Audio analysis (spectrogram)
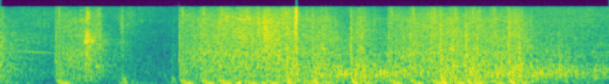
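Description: Rapid automatic gunfire in the survival game Rust, a loud sustained burst of shots after a few brief separate cracks, with no talk.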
